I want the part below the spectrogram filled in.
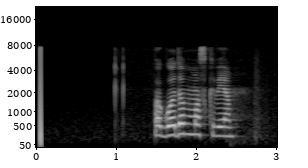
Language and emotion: Russian, neutral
